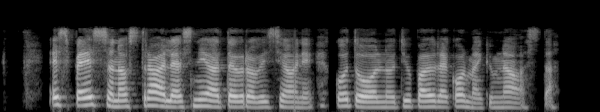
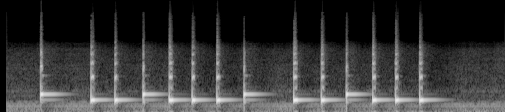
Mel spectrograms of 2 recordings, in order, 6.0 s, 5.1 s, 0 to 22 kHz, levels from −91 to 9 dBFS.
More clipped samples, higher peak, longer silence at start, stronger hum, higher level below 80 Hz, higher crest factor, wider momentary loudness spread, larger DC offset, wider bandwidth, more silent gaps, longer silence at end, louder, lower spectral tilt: second, under 0.1% vs 0.5%; about the same, -2 dBFS vs 0 dBFS; first, 0.25 s vs 0.05 s; neither; second, -66 dBFS vs -40 dBFS; first, 18 dB vs 12 dB; first, 10 LU vs 6 LU; neither; first, 8.2 kHz vs 7 kHz; first, 0.44-0.49 s vs none; first, 0.45 s vs 0.1 s; second, -19 LUFS vs -12 LUFS; second, -3 dB/octave vs -5 dB/octave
